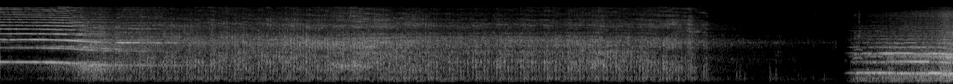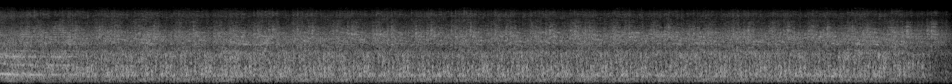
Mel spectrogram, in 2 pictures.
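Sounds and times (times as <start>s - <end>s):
train passing at speed: 8.5s - 19.0s.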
